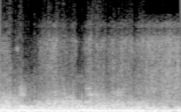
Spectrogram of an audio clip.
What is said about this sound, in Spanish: Se escucha la lluvia padrísimo.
